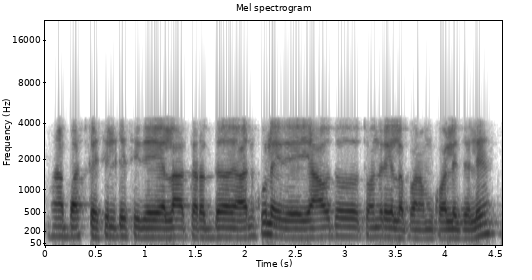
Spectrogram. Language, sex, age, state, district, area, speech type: Kannada, male, 30-45, Karnataka, Tumkur, rural, conversation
